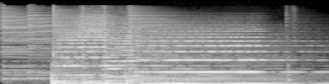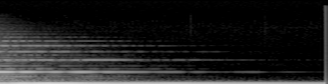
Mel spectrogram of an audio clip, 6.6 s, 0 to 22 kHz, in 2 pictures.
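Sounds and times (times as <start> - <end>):
orchestral logo music: 0.0 - 4.8.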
